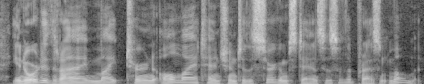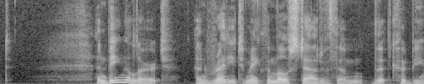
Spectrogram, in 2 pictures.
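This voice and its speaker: A man reading a classic novel aloud as an expressive storybook narrator. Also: medium pitch. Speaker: audiobook narrator.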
